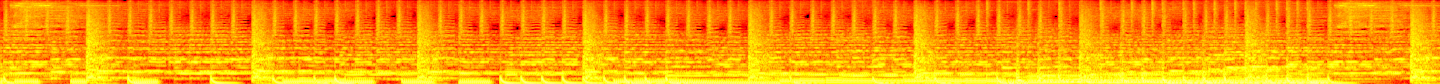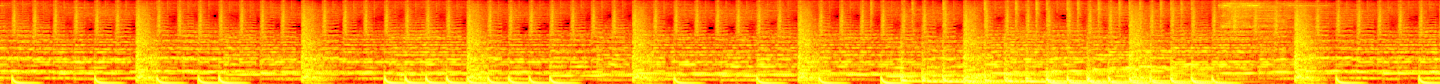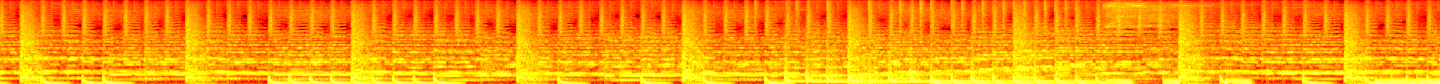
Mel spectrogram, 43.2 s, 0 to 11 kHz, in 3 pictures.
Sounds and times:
Music: 0.0s - 43.2s.

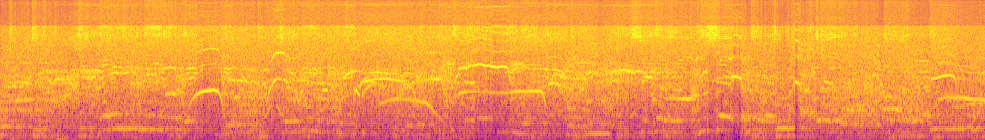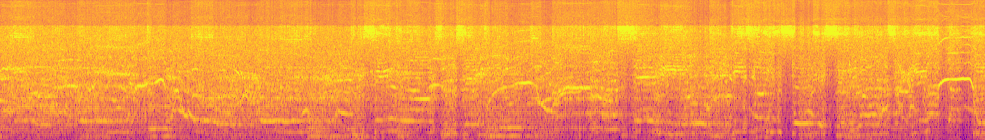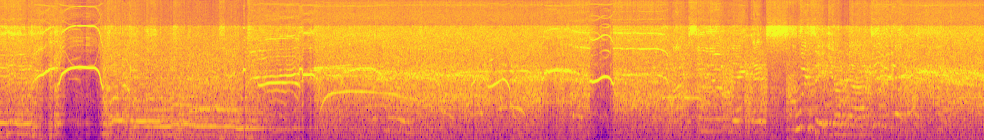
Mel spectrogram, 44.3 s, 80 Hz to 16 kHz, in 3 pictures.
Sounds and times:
Crowd: 0.0s - 44.3s
Music: 0.0s - 44.3s
Singing: 0.0s - 44.3s.

